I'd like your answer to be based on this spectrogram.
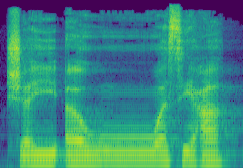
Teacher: قوله تعالى: شيئا وسع، شيئا وسع، جاء التنوين وبعده حرف الواو، والواجب هنا أن يسقط التنوين من اللفظ، وأن نقف بغنة على حرف الواو زمنها حركتان · Term: الإدغام بغنة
